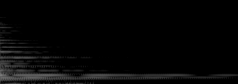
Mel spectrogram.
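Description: Five-string banjo chord struck once and left ringing, its notes fading away slowly.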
